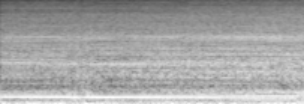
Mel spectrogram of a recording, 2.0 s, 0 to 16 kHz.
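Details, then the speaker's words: A Yamaha R3 with an Akrapovic slip-on exhaust, cruising in one gear on a test ride, gives a steady mid-pitched note and a soft rumbly burble as revs fall off throttle at lower RPM. This is the normal exhaust burble on deceleration. "almost got like a little burbly sound to it when you let go of the throttle and it starts coming down,"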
